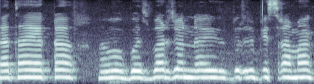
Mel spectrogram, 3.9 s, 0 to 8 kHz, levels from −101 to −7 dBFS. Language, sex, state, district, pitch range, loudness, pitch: Bengali, female, West Bengal, Jalpaiguri, 240-255 Hz, -12 LUFS, 250 Hz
